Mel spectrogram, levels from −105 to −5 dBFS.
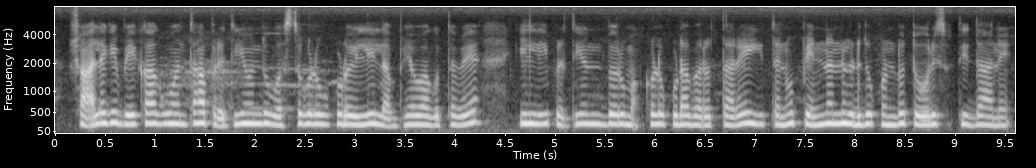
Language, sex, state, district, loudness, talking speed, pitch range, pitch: Kannada, female, Karnataka, Gulbarga, -22 LUFS, 110 wpm, 210-230 Hz, 220 Hz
